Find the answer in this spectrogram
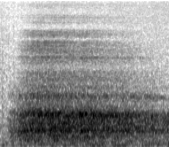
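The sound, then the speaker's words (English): A slow, deep breath in a three-dimensional breathing exercise, an exhalation down the length to the base of the spine and then an inhalation: one long airy rush of air that swells quickly and holds steady, with no talking. “That's an exhalation right down the length to the base of the spine, and then an inhalation.”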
